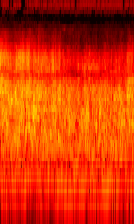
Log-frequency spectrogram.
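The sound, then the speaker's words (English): Thunder rolls as a loud, continuous rumbling roar, broad and dense, sustained without a break for about two seconds with no voices. “It was thunder.”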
